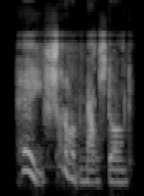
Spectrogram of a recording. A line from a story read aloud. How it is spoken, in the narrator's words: Cherry Paw snarled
